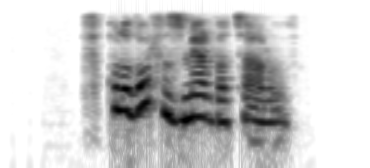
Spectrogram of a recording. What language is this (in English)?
Kabyle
